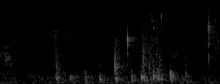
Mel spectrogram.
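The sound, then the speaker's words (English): Someone drinking water, with a quick run of wet gulps and swallowing sounds at a quiet level, no talking. “Let me get a drink.”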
